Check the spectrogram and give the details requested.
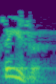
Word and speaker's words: Caesar: title that we pronounce caesar in english we say we pronounce it caesar uh actually the latin pronunciation was more like kaiser that would have been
